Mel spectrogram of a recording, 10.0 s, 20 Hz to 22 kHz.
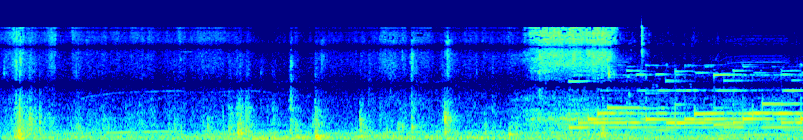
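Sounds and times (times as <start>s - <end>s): smartphone ringtone melody: 7.0s - 10.0s.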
